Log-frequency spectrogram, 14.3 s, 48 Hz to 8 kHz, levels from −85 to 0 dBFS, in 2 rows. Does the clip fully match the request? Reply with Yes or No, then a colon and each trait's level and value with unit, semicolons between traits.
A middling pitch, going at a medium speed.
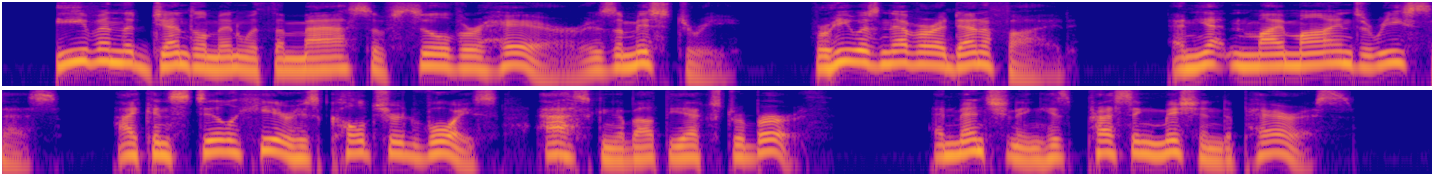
Yes: medium, 160 Hz; average, 175 wpm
